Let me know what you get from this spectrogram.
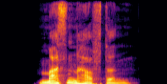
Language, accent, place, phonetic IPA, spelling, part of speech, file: German, Germany, Berlin, [ˈmasn̩haftn̩], massenhaften, adjective, De-massenhaften.ogg
- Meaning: inflection of massenhaft: 1. strong genitive masculine/neuter singular 2. weak/mixed genitive/dative all-gender singular 3. strong/weak/mixed accusative masculine singular 4. strong dative plural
